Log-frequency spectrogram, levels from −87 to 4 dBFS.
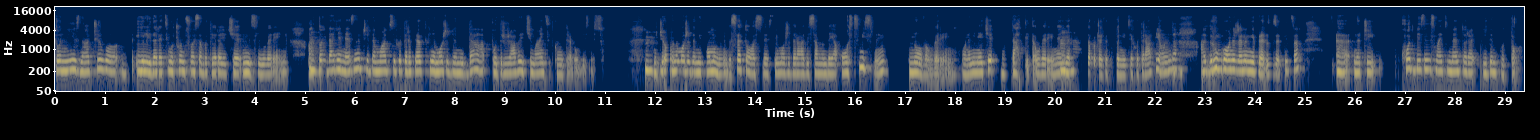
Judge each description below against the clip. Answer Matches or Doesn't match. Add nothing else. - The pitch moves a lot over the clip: Doesn't match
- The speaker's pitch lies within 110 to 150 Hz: Doesn't match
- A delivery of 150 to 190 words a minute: Matches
